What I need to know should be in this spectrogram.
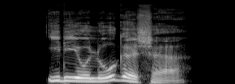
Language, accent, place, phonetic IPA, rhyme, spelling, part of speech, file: German, Germany, Berlin, [ideoˈloːɡɪʃɐ], -oːɡɪʃɐ, ideologischer, adjective, De-ideologischer.ogg
- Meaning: inflection of ideologisch: 1. strong/mixed nominative masculine singular 2. strong genitive/dative feminine singular 3. strong genitive plural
